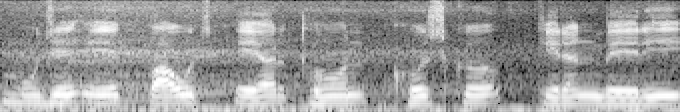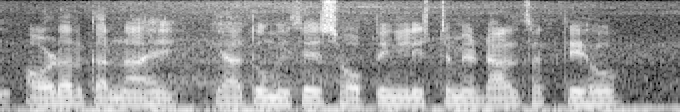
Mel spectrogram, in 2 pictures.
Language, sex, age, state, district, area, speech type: Urdu, male, 18-30, Maharashtra, Nashik, rural, read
